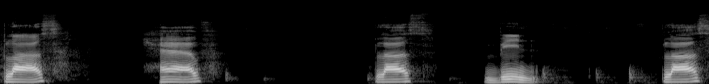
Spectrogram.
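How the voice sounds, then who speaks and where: Very slow, mellow Bengali-accented man teaching. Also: medium pitch, steady tone, clean tone. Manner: deliberate, repeats phrases piece by piece. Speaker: English grammar teacher. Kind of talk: dictated grammar lesson, written out step by step. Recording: dull lo-fi microphone sound.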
